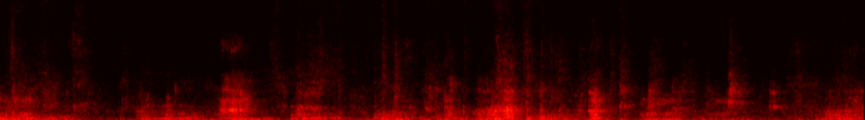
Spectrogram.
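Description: A Siberian husky grumbles, growls and yowls in throaty bursts while playing.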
